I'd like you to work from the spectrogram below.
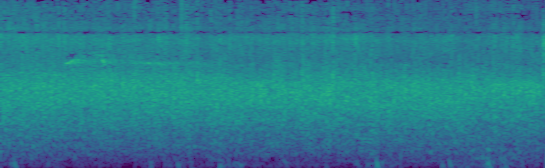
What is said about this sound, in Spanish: ¿Saben quiénes son los profesores? Dale un aplauso porque eso es impresionante.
